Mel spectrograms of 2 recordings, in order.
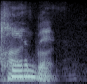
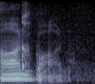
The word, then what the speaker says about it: Kanban: It's not Kanban. It's Kanban. – Thank you. – There's Kanban tacos? – Kanban tacos.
